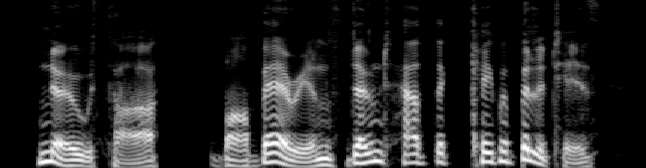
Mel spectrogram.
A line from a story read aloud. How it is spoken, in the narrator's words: said Igor smoothly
